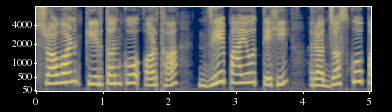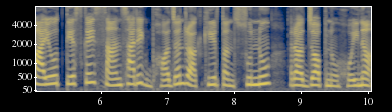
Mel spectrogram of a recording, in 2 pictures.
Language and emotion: Nepali, neutral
